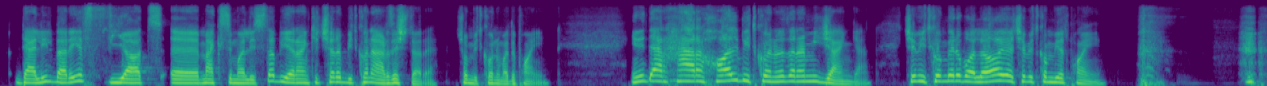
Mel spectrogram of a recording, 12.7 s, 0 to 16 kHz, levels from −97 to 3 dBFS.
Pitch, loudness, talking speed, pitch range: 175 Hz, -23 LUFS, 165 wpm, 150-225 Hz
